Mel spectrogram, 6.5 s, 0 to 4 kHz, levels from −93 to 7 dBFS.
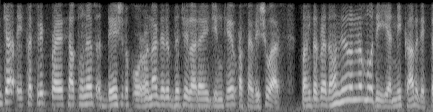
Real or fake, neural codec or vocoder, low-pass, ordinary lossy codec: fake; codec, 16 kHz, 0.5 kbps, FunCodec, trained on Chinese and English, 25 frames a second; 3.6 kHz; none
